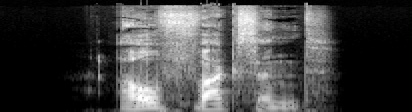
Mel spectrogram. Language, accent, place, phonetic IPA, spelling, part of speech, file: German, Germany, Berlin, [ˈaʊ̯fˌvaksn̩t], aufwachsend, verb, De-aufwachsend.ogg
- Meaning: present participle of aufwachsen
